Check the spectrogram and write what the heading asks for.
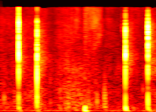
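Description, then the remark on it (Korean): A person's joints cracking: four sharp, crisp pops in two quick pairs, with a soft dull thump between them, against a quiet background with no talking. “옌디도 뼈소리 나는 곳이 있나요?”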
